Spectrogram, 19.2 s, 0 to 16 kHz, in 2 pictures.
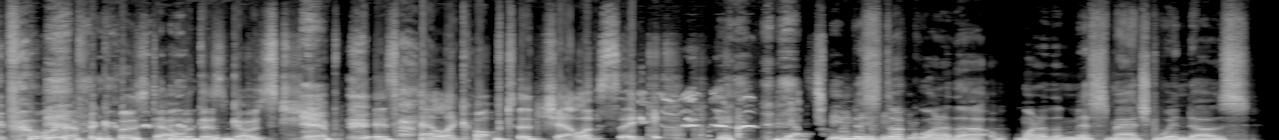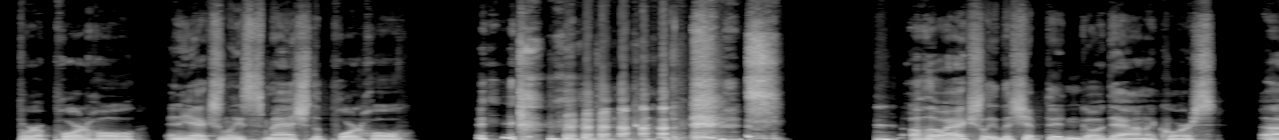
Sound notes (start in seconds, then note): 2.2 laughter; 4.2 laughter; 13.2 laughter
